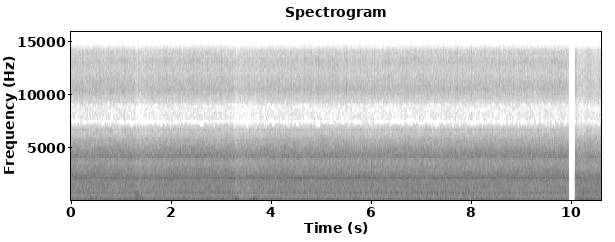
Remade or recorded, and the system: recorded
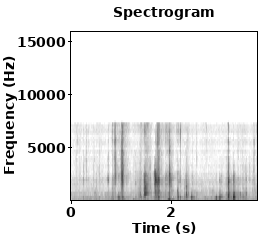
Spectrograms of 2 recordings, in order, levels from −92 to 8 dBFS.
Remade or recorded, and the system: remade, codec, SNAC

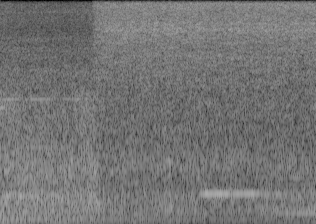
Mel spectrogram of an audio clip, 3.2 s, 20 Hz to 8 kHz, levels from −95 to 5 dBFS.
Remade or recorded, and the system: recorded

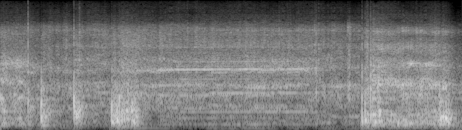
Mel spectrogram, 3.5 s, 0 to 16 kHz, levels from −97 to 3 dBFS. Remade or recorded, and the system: remade, codec, SNAC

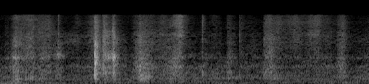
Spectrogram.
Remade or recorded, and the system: remade, codec, SNAC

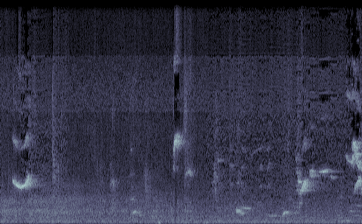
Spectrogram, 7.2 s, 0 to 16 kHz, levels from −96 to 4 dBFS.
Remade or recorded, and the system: recorded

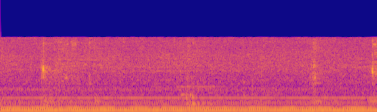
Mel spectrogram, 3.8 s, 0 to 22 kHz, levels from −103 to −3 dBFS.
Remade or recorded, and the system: recorded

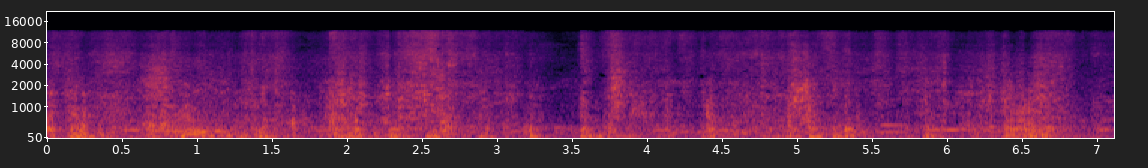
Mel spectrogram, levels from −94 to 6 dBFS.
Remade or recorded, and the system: recorded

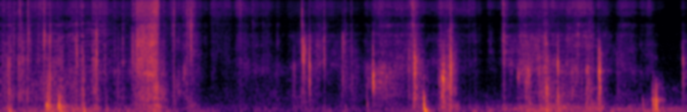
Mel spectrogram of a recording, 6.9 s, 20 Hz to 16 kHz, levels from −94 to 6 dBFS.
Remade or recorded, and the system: remade, codec, SNAC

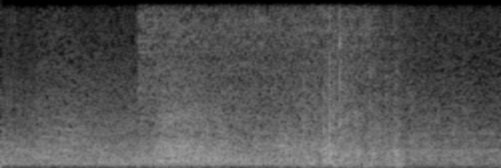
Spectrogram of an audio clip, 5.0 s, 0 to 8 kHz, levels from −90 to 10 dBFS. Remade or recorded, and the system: recorded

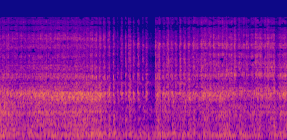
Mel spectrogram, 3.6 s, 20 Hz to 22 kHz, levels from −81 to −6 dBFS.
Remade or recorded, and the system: recorded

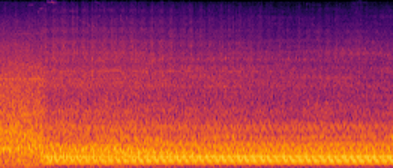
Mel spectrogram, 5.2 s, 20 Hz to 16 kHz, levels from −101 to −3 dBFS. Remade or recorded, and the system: recorded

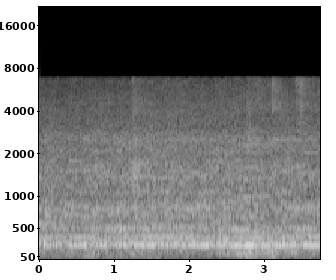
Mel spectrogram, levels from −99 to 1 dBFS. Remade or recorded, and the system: remade, codec, SNAC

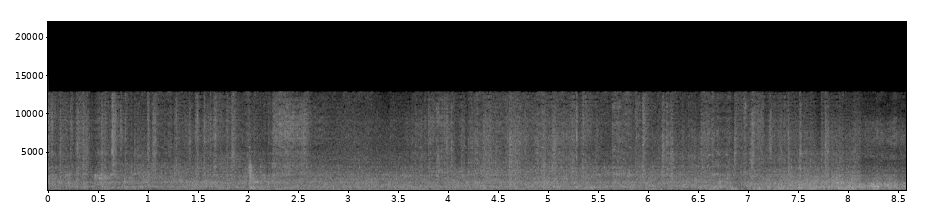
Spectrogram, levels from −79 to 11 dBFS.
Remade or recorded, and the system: remade, codec, SNAC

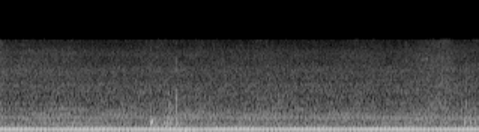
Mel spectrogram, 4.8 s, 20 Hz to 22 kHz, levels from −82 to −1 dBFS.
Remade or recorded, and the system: recorded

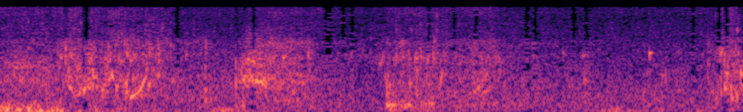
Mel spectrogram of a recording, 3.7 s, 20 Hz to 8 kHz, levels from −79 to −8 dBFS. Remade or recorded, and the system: recorded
